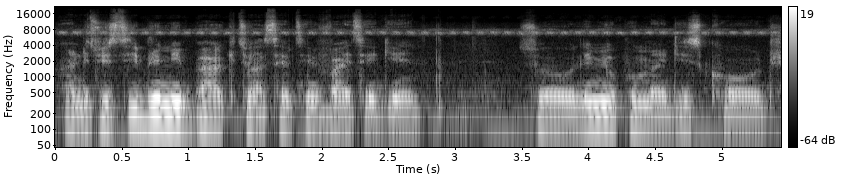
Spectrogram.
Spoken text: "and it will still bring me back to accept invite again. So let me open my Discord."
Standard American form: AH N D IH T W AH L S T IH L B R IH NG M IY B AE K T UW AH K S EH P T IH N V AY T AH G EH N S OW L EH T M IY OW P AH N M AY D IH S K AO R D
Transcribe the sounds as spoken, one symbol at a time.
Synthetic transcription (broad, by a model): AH N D IH T W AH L S T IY L B R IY NG M IY B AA K T UW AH S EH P T IH N V AY T AH G EH N S OW L EH T M IY OW P AH N M AY D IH S K AO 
